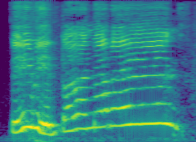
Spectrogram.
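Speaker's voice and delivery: put-on very high, drawn-out Chinese-accent screech; mock Chinese accent. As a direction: stretch each word high in a hammed-up Chinese accent. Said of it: "I'm just using it because".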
